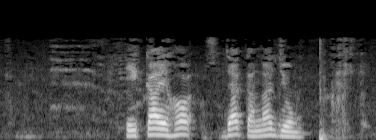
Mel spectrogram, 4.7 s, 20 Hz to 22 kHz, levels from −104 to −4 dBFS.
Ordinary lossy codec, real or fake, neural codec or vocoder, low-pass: MP3, 32 kbps; fake; codec, 16 kHz, 4 kbps, FreqCodec, larger model; 7.2 kHz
